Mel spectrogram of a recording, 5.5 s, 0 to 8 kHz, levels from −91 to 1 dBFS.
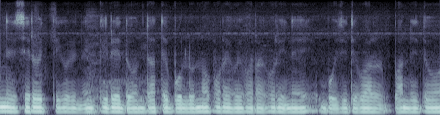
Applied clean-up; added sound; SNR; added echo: none; none; none; none.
